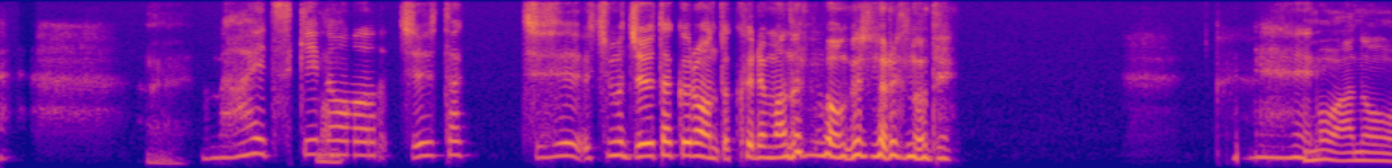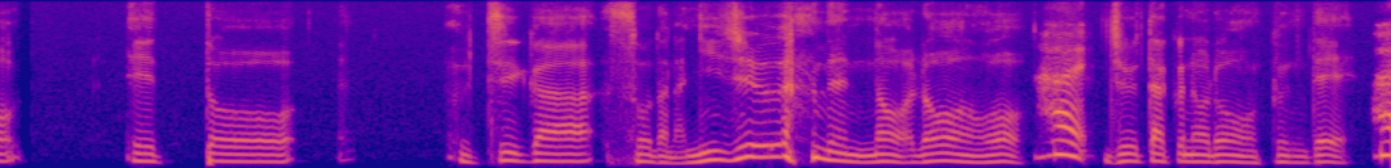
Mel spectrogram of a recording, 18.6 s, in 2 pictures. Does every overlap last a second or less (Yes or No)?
Yes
